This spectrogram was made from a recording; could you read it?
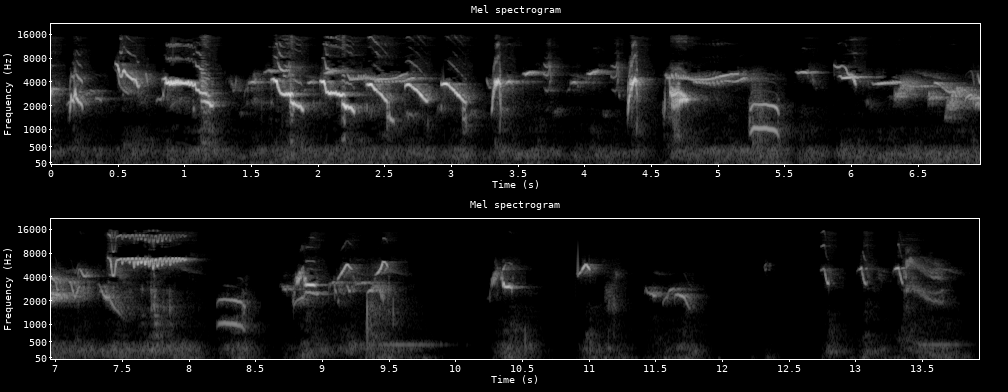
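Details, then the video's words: Oriental magpie-robin singing in the fast warbling 'hót líu' style, also called 'gacor', used for contest singing: dense, varied, high whistles, trills and slurred notes pour out for about eight seconds, then thin to scattered short phrases with pauses. "choè than hót líu || Kacer Gacor"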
